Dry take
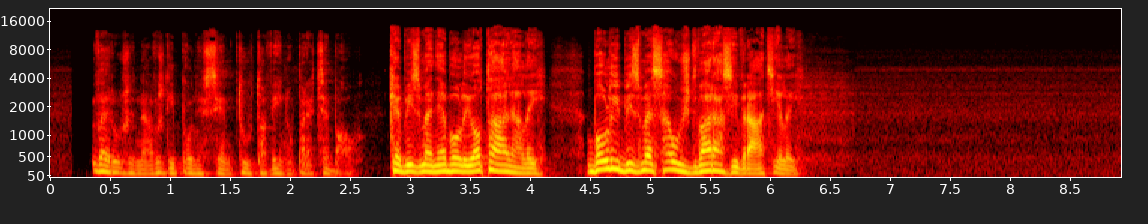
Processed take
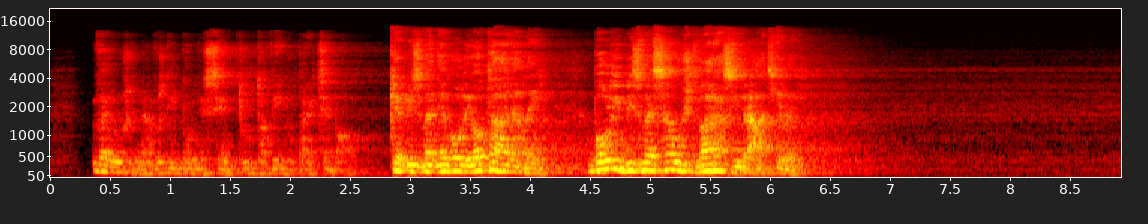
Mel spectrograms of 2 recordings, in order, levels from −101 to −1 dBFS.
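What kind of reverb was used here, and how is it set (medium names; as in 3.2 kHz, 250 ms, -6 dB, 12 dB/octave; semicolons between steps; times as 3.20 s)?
two-slope reverb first 0.4 s, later 2.3 s, from -18 dB, DRR -3.5 dB; trim -3 dB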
